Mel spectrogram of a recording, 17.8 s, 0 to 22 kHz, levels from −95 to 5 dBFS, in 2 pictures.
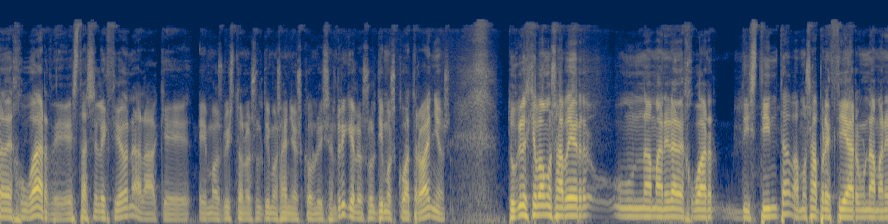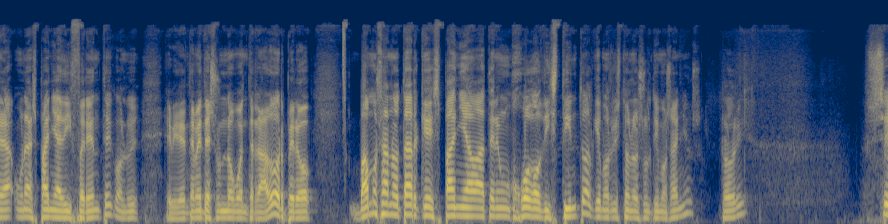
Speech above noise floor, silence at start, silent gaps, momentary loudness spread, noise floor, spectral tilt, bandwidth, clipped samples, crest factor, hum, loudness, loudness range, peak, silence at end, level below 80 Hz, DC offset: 39 dB; 0 s; none; 12 LU; -56 dBFS; -5.5 dB/octave; 15 kHz; under 0.1%; 16 dB; none; -17 LUFS; 6 LU; 0 dBFS; 0 s; -38 dBFS; under 0.1%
